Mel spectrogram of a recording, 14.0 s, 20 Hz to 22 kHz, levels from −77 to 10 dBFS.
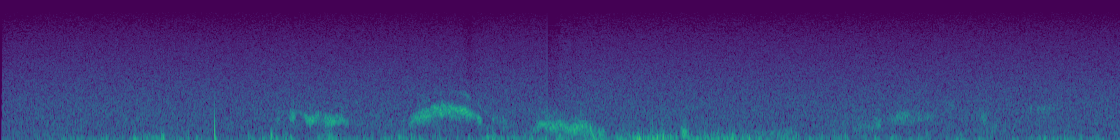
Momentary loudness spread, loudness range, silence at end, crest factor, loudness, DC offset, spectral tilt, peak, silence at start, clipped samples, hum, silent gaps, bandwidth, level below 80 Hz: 12 LU; 8 LU; 0 s; 22 dB; -33 LUFS; under 0.1%; -5.5 dB/octave; -10 dBFS; 0 s; under 0.1%; none; none; 16.5 kHz; -36 dBFS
